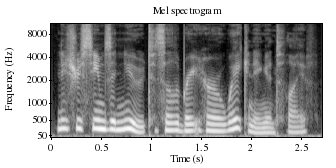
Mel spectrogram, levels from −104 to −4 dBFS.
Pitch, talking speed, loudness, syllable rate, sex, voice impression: 205 Hz, 200 wpm, -15 LUFS, 7.4 syllables/s, female, feminine, slightly adult-like, fluent, slightly intellectual, slightly reassuring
